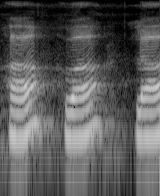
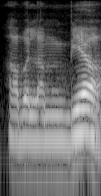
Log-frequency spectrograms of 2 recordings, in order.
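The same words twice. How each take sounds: First: अवलंब्य split slowly as अ-व-लं-ब्य, each syllable drawn out. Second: Said in the usual way. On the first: Shown as a demonstration. Teacher drills students in Sanskrit pronunciation, slow and syllabic. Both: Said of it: "तो आप इसका उच्चारण करें".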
